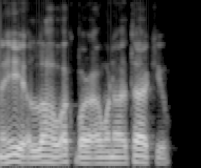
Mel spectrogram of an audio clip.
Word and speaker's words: Allahu Akbar: So when a Muslim he says Allah, you notice he pronounced something. He say Hu Akbar, correct? Hu Akbar. But when they say it, but they don't write it. Hu Akbar. Allahu Akbar.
